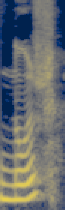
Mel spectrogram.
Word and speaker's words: Nur: My name is Nur.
